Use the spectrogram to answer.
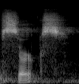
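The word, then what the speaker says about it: SearX: maintain so I stood up a copy of cerss uh it's by esimu it's spelled s e a RX it's an open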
